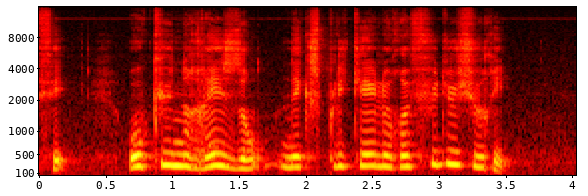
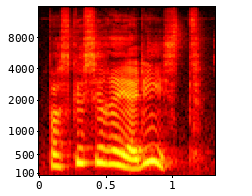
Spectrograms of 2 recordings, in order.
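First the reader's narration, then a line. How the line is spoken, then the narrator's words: Sharp, cutting voice. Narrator (French): dit, d'une voix si tranchante qu'on ne pouvait savoir s'il blaguait le jury ou le tableau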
